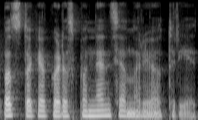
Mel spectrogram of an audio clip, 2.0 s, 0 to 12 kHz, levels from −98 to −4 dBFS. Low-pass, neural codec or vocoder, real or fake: 10.8 kHz; none; real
